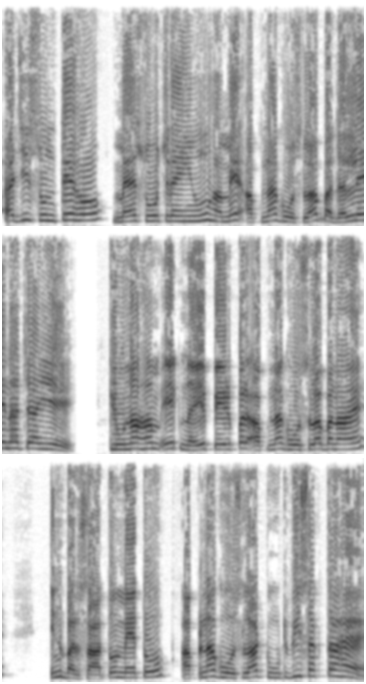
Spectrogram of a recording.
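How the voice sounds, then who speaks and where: Fairly slow delivery in a cartoonish character voice. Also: female-sounding voice, extremely high pitch for a woman. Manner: earnest.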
